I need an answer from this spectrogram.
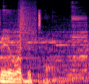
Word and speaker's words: Sehlabathebe: Sehlabathebe, Sehlabathebe, pronounced Sehlabathebe, means shield of the plateau.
